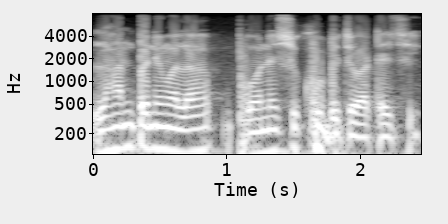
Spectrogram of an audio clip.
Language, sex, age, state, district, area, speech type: Marathi, male, 18-30, Maharashtra, Buldhana, rural, spontaneous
